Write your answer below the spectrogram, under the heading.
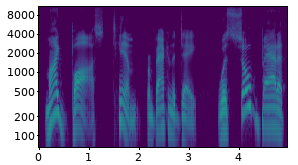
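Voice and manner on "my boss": normal talking voice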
